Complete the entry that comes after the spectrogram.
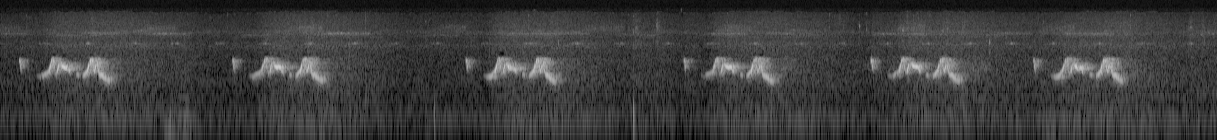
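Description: A bird repeating the same short song phrase over and over, six times, about every two seconds. Each phrase is a faint short note followed by two quick sweeping notes that fall away at the end.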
